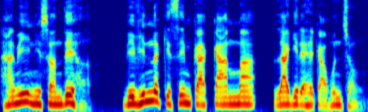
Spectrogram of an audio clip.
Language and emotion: Nepali, neutral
